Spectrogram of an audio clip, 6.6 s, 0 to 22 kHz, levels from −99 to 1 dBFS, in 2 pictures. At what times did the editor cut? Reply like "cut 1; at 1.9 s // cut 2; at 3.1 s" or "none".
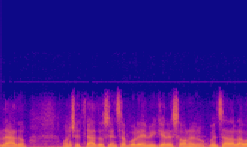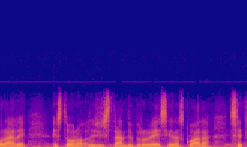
cut 1; at 2.7 s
